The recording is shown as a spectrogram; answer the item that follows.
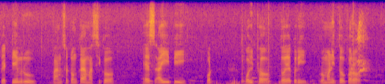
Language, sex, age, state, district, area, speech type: Odia, male, 30-45, Odisha, Balasore, rural, read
